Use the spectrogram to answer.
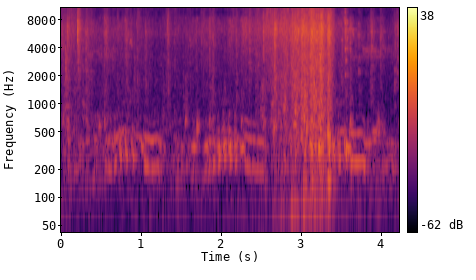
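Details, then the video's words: A group of domestic pigeons gives overlapping, throaty rolling coos, with bursts of fluttering and rustling noise in the second half. "Sounds of pigeons. Pigeons,domestic pigeons - pigeons sound effect"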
